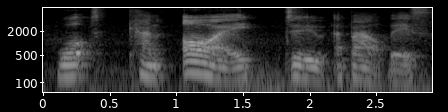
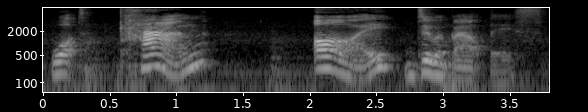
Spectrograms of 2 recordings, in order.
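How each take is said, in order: First: Said in the usual way. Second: "can" punched loud and rising, then a pause before a slow, loud "I"; deliberate emphasis on "can" and "I", louder and slower; stress on can and I. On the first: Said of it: "I'm gonna emphasize that sentence". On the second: Shown as a demonstration. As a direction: hit "can" and "I" hard, slowing down on "I do about this". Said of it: "emphasize that sentence with two important words".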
